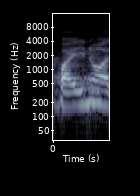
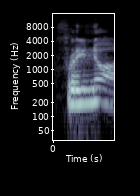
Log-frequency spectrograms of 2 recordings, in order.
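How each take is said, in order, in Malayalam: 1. ആദ്യ അക്ഷരത്തിൽ r ശബ്ദമില്ല. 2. ആദ്യ അക്ഷരത്തിൽ r ശബ്ദമുണ്ട്. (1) "ഫൈനോ അല്ല" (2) "ഫ്രിനോ ആണ്"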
